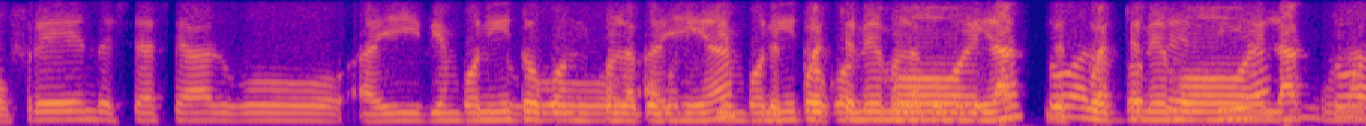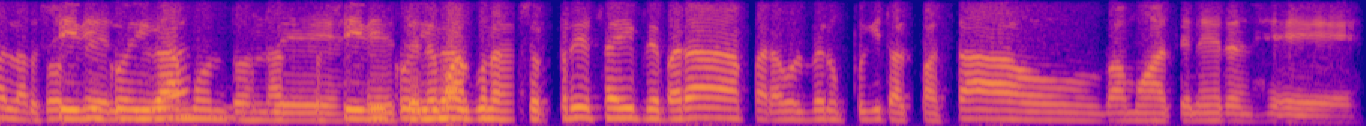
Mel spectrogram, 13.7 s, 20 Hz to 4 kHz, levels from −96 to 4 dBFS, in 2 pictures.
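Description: From 2.54 s to 9.16 s, an equally loud, dry second copy trails roughly one and a half seconds behind; a doubled audio track, likely from a slower second capture path.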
